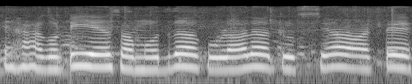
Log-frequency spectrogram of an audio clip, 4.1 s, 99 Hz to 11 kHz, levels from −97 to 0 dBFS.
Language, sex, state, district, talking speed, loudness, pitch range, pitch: Odia, male, Odisha, Khordha, 85 wpm, -15 LUFS, 230-260 Hz, 250 Hz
